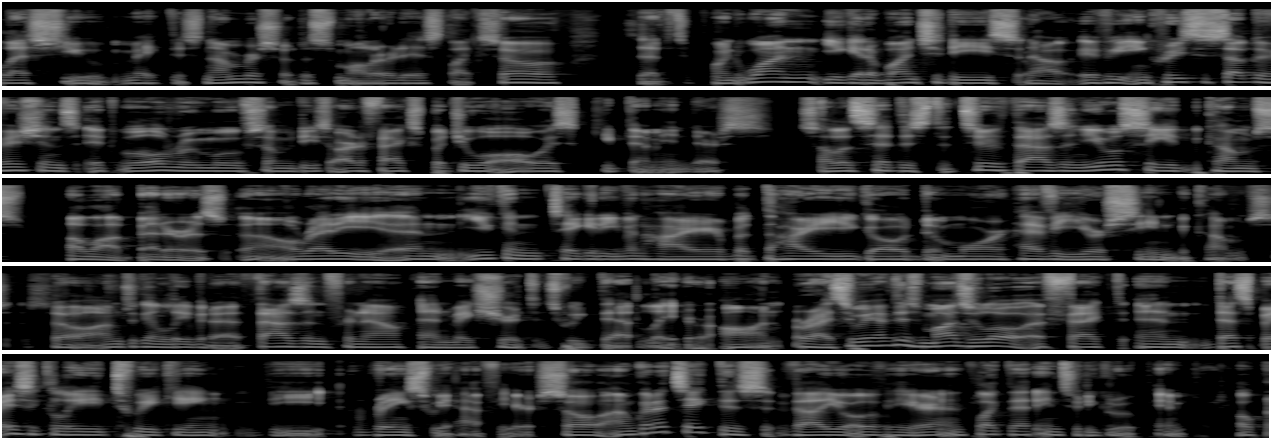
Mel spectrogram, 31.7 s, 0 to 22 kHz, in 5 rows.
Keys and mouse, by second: 2.6 click, 2.9 KP_Decimal, 3.0 KP_1, 3.2 KP_Enter, 4.1-9.7 drag, 10.1 click, 10.3 n, 10.3 KP_0, 18.9-20.9 drag, 19.7 KP_0, 21.1-22.1 shift+middle drag, 27.7 shift+middle click, 28.7-31.0 drag, 31.5 n.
